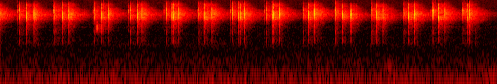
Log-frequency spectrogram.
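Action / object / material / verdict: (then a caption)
tap / glass candle jar with glass lid / glass / none. Long acrylic nails tap rapidly on the clear glass lid of a medium pumpkin-shaped glass jar filled with orange candle wax. The taps come in a steady series of short bursts, each holding two or three quick, bright clicks with almost no ring and no low end.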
